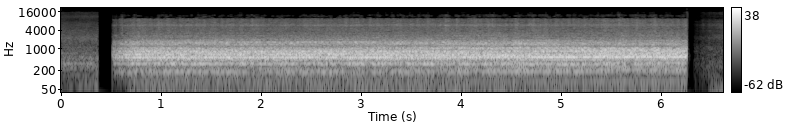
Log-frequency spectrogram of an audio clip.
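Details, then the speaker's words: Samsung WD10J6 10.2 kg EcoBubble washer-dryer: loud steady roar and droning hum while the drum turns, with no knocking and the spider apparently not broken. A worn drum bearing is suspected; the shaft, bearings and seal are to be replaced. "aqui ela tá fazendo um barulho de rolamento mesmo parece que a Cruzeta dela não tá Quebrada não tá não tá batendo Mas ela tá roncando muito quando faz a roda"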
